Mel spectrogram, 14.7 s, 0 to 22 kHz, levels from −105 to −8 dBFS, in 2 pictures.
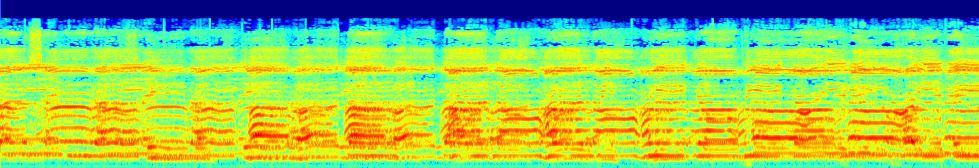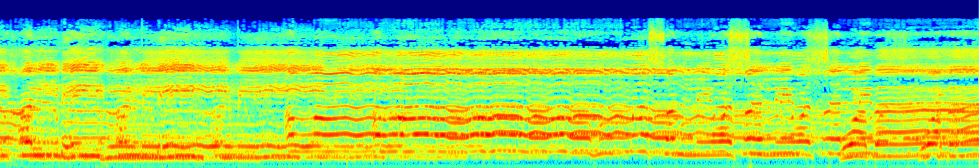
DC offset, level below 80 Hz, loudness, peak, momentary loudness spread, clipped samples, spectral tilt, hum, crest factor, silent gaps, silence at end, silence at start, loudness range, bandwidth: under 0.1%; -64 dBFS; -20 LUFS; -6 dBFS; 4 LU; under 0.1%; 0 dB/octave; none; 16 dB; none; 0 s; 0 s; 1 LU; 14 kHz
